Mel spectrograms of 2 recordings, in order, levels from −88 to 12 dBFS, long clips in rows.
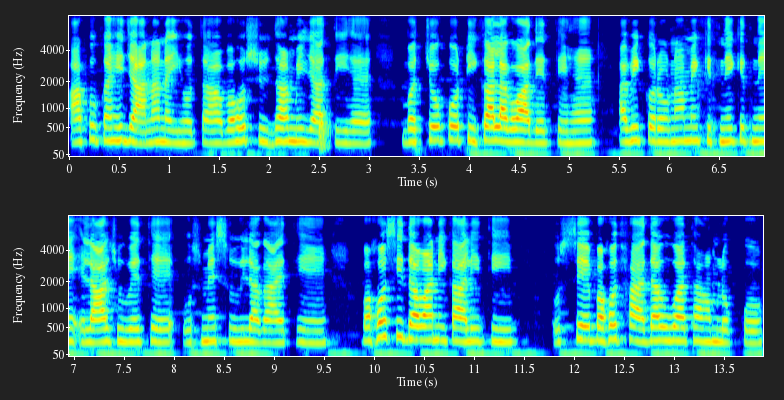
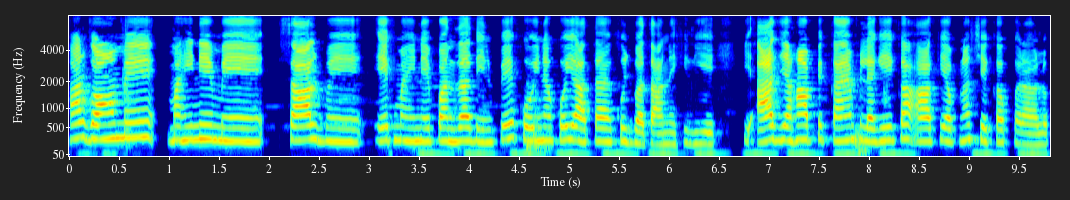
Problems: none marked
